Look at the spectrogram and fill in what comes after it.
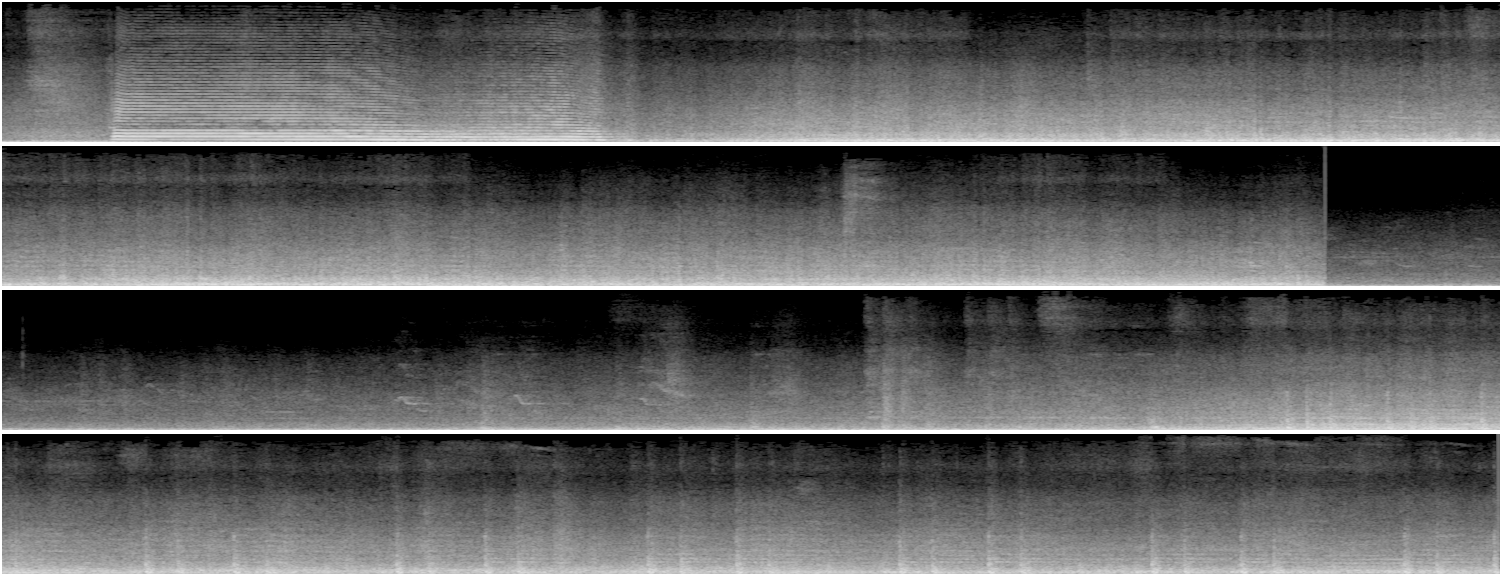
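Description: Diesel locomotive's multi-tone air horn sounds once for about two and a half seconds, and then the train rushes past loudly. The sound cuts off abruptly about halfway through. Passenger coaches then roll by with clickety-clack from the wheels on the rail joints, growing louder toward the end.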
